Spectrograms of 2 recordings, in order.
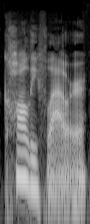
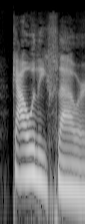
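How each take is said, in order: First: Said in the usual way. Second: "cauliflower" with a cow-like first syllable; "cauliflower" mispronounced with an "ow" at the start; childhood mispronunciation. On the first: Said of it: "instead of cauliflower". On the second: Shown as a demonstration. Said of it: "I used to always say".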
